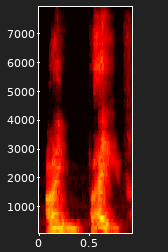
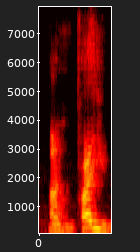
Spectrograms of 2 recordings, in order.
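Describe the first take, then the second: First: Put-on loud proud little kid echo; lightly voiced proud kid; proud child. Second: Put-on high kid voice with a lift at the end; a hint of a beaming child; lightly voiced proud kid. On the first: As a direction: announce it like a child. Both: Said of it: "proudly announced".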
